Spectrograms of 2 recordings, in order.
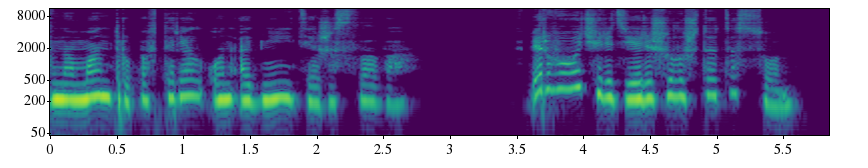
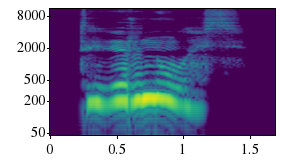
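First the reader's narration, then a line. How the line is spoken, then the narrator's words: Breathed softly. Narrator (Russian): выдохнул он мне в губы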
